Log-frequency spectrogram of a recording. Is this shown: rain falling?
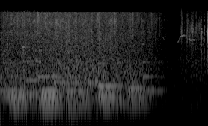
yes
